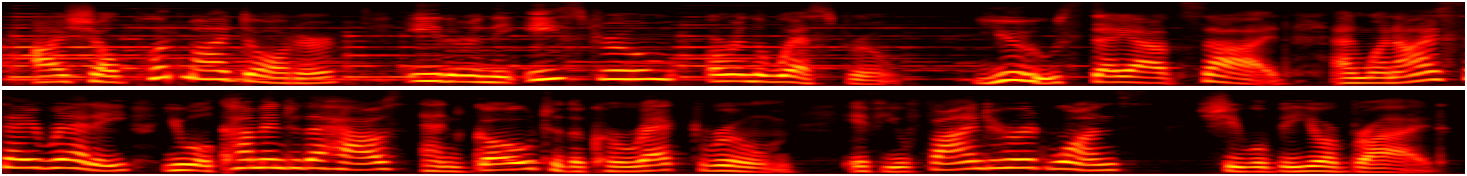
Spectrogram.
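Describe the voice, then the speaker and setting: A woman's voice: mid-range voice, expressive, unhurried, darkish tone, faint music behind, natural voice. A woman voicing a stern, protective old mother in a folk tale, firm and commanding. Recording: dull old cassette transfer.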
